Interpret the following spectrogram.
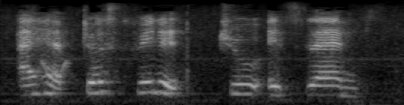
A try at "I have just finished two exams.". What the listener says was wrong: Mm-hmm, very good.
